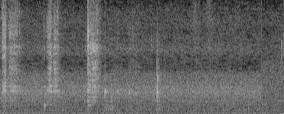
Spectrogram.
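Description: A spoon stirs spice masala through a dish in a cooking pot, faint scraping and light clinks of metal on the pot with soft sizzling underneath, a few sharper taps standing out.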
